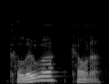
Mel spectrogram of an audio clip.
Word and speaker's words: Kailua Kona: I hope I pronounced your city right. Kailua Kona.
